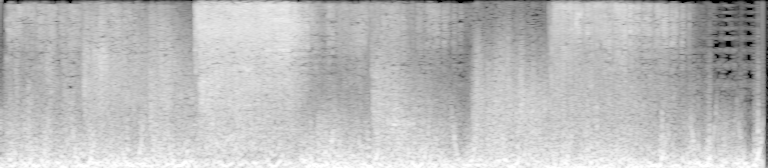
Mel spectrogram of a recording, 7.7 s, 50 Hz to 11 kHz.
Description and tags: Ship damaged explosions sparks 2
Another version of the exploding damaged engine with sparks. This time, the engine is throbbing horribly.
damage, engine, sci-fi, spaceship, sparks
